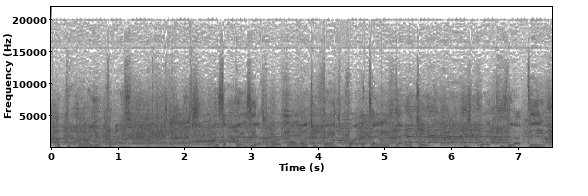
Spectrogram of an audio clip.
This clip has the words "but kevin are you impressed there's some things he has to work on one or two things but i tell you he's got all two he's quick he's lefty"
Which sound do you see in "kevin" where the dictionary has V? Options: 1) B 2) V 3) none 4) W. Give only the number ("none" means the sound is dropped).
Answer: 1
